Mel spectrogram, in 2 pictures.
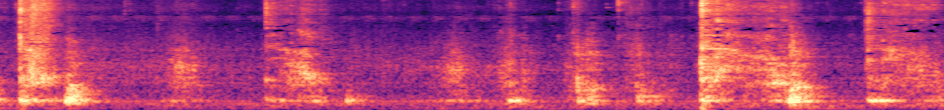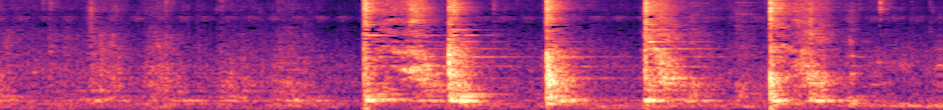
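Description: Sugar is stirred into food in a pan, with a series of quiet, sharp clinks and scrapes from a utensil against the pan coming in uneven bursts, some in quick succession, close up and fairly faint.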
